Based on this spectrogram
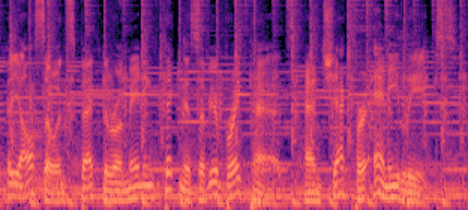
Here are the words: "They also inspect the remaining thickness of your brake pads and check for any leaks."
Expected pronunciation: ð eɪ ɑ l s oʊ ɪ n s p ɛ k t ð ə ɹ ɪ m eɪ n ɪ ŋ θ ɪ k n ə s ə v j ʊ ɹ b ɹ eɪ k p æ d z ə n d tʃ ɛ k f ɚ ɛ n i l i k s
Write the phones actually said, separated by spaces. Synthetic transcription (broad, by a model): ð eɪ ɑ l s oʊ ɪ n s p ɛ k t ð ə ɹ ɪ m eɪ n ɪ ŋ θ ɪ k n ə s ə v j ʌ ɹ b ɹ eɪ k p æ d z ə n tʃ ɛ k f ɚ ɛ n i l i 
